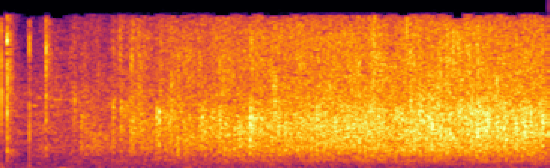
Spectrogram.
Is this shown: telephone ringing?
no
